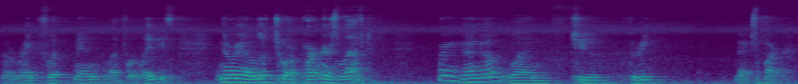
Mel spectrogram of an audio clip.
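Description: A man's voice: mid-range voice, expressive, moderate pace, dark tone. A middle-aged man teaching a dance, giving short instructions and calling out counted steps. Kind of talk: dance lesson demonstration with step counting. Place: large carpeted indoor multipurpose room. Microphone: camera across the room. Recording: roomy, distant camera mic, faint noise.

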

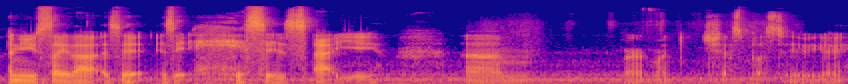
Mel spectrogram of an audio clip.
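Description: A man in his thirties narrating an improvised tabletop horror game as game master, describing things in halting phrases. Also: deep voice, gravelly, background noise.

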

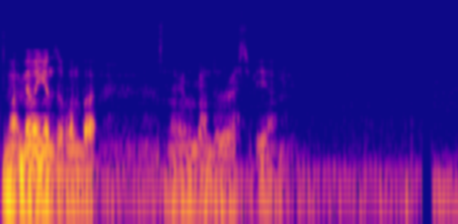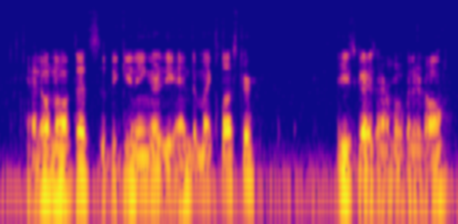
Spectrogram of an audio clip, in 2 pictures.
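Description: A man's voice: deep voice, a little fast, long pauses, darkish tone, slight background noise. A man casually narrating as he inspects his beehives outdoors, hesitant and unsure, thinking aloud. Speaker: beekeeper.

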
